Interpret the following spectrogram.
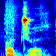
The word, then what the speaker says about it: Ojoz: Ok, j'ai bien prononcé, on dit Ojose, Ojose. Ouais, chacun choisit un peu son accent. Je trouve ça assez drôle. Toi tu dis quoi? Ojose. Ojose. Ouais, avec le Joe.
